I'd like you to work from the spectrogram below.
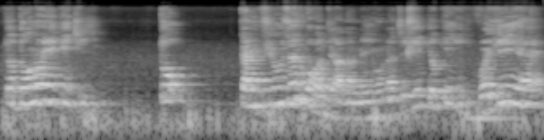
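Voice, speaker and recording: A man's voice: very high-pitched, animated, normal speed, mellow, slight background noise. A male teacher giving an exam-prep lesson at a board. He keeps checking in with a questioning "right?" and calls his viewers dear children. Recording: very echoey room, mic far off.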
